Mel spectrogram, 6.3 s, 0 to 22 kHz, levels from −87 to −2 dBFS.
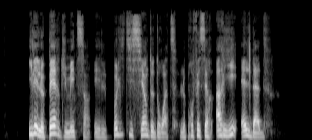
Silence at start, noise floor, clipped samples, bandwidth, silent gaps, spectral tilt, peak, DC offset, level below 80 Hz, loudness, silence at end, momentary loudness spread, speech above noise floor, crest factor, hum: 0.55 s; -88 dBFS; under 0.1%; 16 kHz; none; -4.5 dB/octave; -2 dBFS; under 0.1%; -58 dBFS; -19 LUFS; 0.95 s; 15 LU; 69 dB; 18 dB; none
